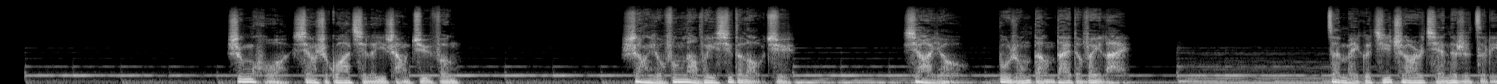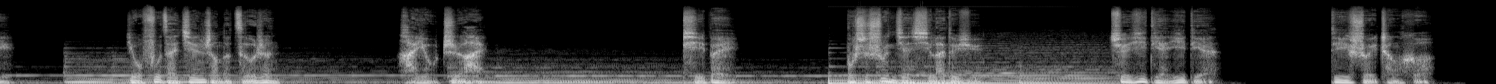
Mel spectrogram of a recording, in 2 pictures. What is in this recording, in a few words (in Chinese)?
男 专题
